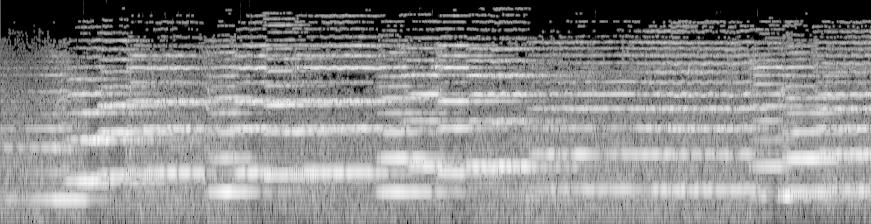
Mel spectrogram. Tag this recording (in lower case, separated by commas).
musical instrument, violin, music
